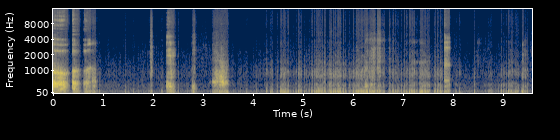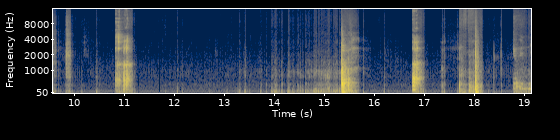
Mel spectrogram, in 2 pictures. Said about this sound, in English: You enjoy me burping?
